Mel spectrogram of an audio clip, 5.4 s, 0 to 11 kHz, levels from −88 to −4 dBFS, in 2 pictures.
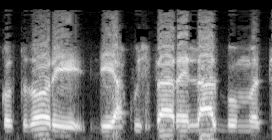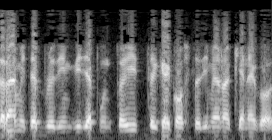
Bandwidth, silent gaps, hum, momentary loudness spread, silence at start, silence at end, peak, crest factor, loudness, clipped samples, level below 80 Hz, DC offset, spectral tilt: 9 kHz; none; none; 7 LU; 0 s; 0 s; 0 dBFS; 12 dB; -12 LUFS; under 0.1%; -46 dBFS; under 0.1%; -3.5 dB/octave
